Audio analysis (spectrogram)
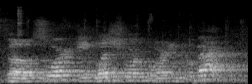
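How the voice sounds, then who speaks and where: A man with a fairly high voice gives a conversational university lecture, tossing out rhetorical questions. His voice rings through a very echoey hall and is picked up at a distance from the microphone. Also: moderate pace. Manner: animated, rhetorical questions and check-ins. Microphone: distant room mic. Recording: roomy echoing lecture hall, distant mic, noisy.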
